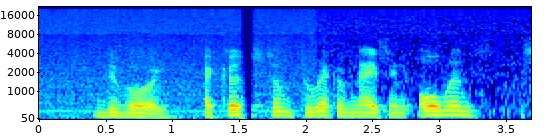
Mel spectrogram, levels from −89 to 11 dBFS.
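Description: A packet arrived late at 1.51 s and the jitter buffer ran dry, so the receiver held on to the last bit of sound for about 78 ms until the data turned up. That is a short stall from a late packet, lasting through 1.62 s. Nothing is lost from the speech. Instead, one sound is drawn out unnaturally long with a faint buzz or dip, and everything after it plays about 78 ms later than it would have. From 2.08 s to the end of the speech, overdone noise removal takes hold. A noise reducer set far too aggressively is shutting off individual frequency bands whenever they sink toward its noise estimate, and the softer parts of the speech get cut along with the background noise. The room noise, about 21 dB below the speech before this point, collapses into near silence with small twinkling specks.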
